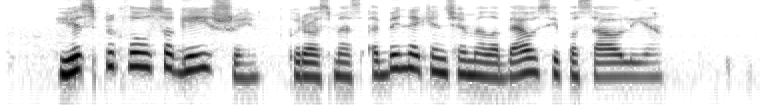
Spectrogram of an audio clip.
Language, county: Lithuanian, Kaunas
